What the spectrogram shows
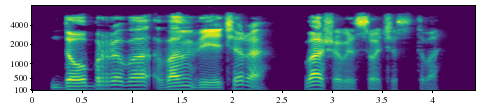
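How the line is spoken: Voice behind, unfamiliar accent. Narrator (Russian): Послышался из-за спины чей-то голос, говорящий на даркате с незнакомым акцентом

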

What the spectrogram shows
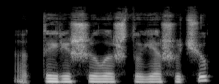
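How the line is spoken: Insinuating dragon's question. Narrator (Russian): переспросил дракон вкрадчиво

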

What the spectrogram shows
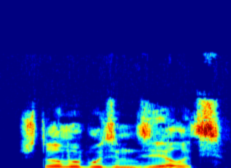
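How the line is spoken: Dejected question. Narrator (Russian): уныло спросил Андрей Николаевич

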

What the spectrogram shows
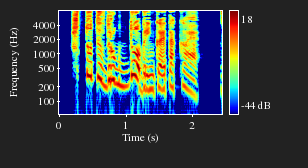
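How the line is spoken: Shouting. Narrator (Russian): закричала Наташа

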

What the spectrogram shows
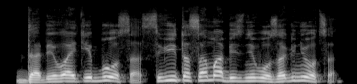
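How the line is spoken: Yelling. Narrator (Russian): заорал Рокс

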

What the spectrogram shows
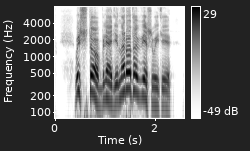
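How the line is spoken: Yelling. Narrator (Russian): заорал нарубщиков

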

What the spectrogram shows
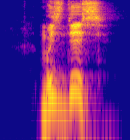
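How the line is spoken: Shouted. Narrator (Russian): крикнул я ей

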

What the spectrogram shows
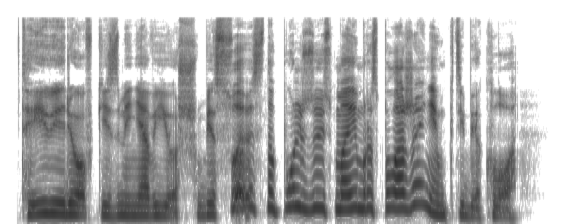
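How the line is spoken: Mock grumbling. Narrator (Russian): Для порядка ворчал Керт

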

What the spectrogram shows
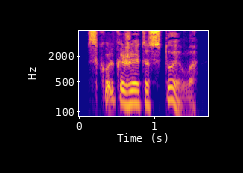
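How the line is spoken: Gloomy. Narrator (Russian): мрачно проговорил

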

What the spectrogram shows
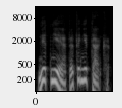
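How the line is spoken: Exclaimed. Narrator (Russian): воскликнул он

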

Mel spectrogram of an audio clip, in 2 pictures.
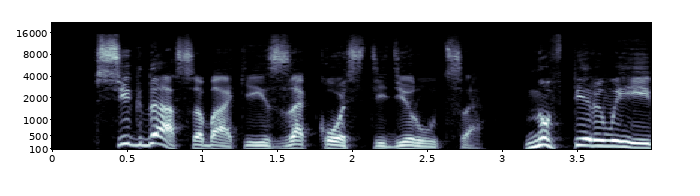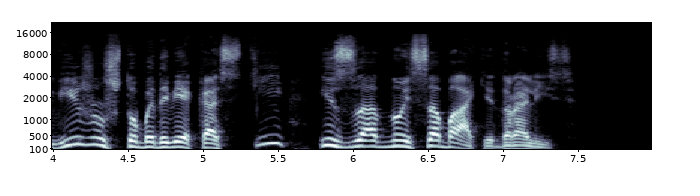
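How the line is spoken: Loud declaration. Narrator (Russian): Балакирев заявил громко

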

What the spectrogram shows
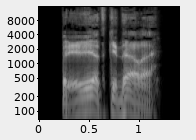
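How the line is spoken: Chuckling. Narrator (Russian): хохотнул я

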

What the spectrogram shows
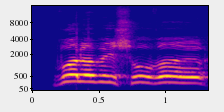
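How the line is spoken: Shouted. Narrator (French): cria Petritsky

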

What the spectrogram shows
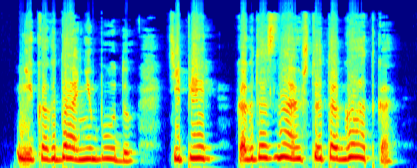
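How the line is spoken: Solemn promise through sobs. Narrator (Russian): торжественно заверил Дэви между всхлипываниями

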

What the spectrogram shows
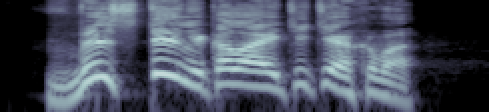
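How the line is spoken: Shouted command. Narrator (Russian): крикнул следователь

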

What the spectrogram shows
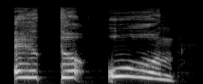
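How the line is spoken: Hoarse whisper. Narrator (Russian): сипло прошептала я

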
